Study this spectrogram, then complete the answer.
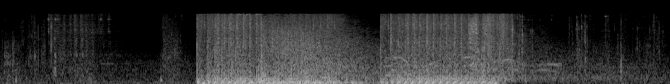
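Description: Rapid automatic fire from an automated turret in The Division rattles out in two loud sustained bursts, each lasting over a second, separated by a short pause, with quieter game sounds around them.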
